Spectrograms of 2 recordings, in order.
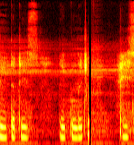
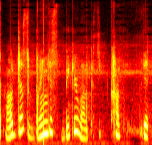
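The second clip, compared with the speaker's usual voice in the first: ordinary delivery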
